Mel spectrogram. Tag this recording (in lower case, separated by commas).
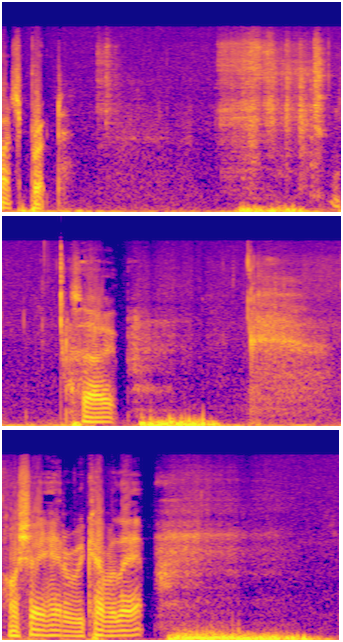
speech, inside a small room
